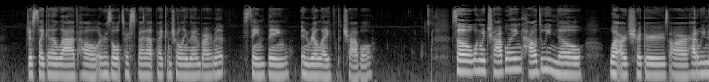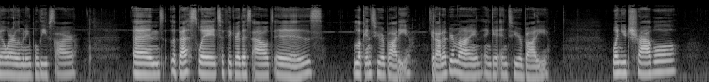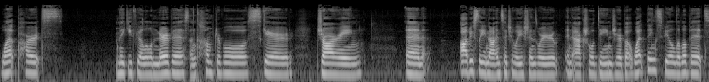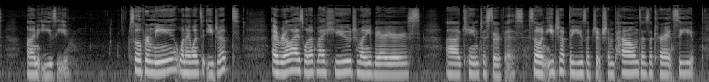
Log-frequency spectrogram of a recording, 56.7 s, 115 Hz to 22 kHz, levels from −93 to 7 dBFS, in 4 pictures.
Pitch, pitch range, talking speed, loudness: 195 Hz, 185-205 Hz, 135 wpm, -23 LUFS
